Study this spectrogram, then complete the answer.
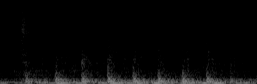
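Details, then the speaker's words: Bentley Mulsanne S steering linkage, knocking over kerbs: quiet dull knocks about three per second as the joint is rocked by hand; loose steering joint. "this joint here can you see that that one there the cated not there that one is also loose quite loose in fact"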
